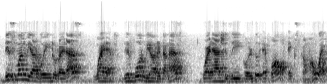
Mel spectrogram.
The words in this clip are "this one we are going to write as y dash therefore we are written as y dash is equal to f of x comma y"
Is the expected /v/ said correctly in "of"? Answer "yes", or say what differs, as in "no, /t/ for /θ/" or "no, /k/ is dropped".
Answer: no, /p/ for /v/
